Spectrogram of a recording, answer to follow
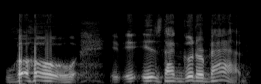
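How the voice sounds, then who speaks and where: An actor playing a flustered, puzzled TV interviewer in a video game cutscene, hesitant and stammering. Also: male voice, fairly high pitch, lively intonation, takes it slowly, darkish tone.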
